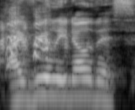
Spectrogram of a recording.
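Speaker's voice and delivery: high, loud, ranting, worked-up, lost-it angry yell. Retelling how a man lost his temper at their jokes: imitating someone yelling. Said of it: "started losing his mind and was like".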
